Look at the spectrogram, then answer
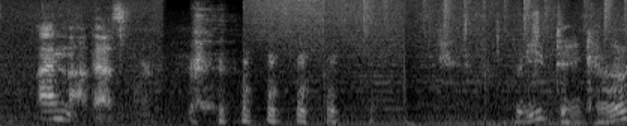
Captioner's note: chuckles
